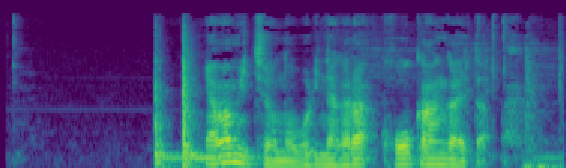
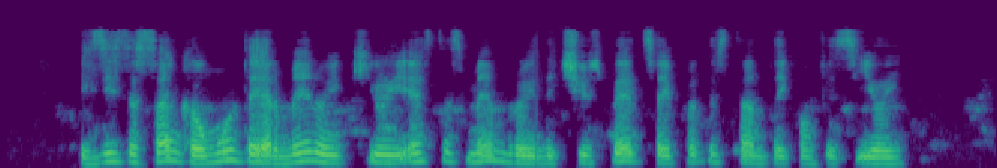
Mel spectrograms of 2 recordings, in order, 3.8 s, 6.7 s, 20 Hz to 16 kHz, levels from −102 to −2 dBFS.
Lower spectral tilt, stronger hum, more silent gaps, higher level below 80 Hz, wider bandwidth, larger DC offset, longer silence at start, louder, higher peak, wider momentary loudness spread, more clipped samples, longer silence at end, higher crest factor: first, -7 dB/octave vs -5.5 dB/octave; neither; neither; first, -44 dBFS vs -76 dBFS; first, 11.5 kHz vs 8.2 kHz; neither; first, 1.05 s vs 0.55 s; first, -22 LUFS vs -34 LUFS; first, -4 dBFS vs -16 dBFS; first, 14 LU vs 10 LU; neither; second, 0 s vs 0.65 s; about the same, 18 dB vs 18 dB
